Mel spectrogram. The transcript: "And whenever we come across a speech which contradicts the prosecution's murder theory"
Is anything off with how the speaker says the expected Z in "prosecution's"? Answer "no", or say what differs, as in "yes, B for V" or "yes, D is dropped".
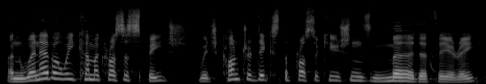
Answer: no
